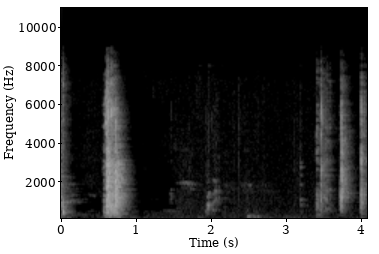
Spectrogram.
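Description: A tarot deck being shuffled by hand: a few short card swishes, the loudest about half a second in and two quick ones near the end.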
